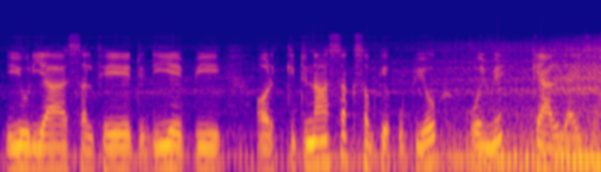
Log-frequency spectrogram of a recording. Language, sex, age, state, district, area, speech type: Maithili, male, 30-45, Bihar, Muzaffarpur, rural, spontaneous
